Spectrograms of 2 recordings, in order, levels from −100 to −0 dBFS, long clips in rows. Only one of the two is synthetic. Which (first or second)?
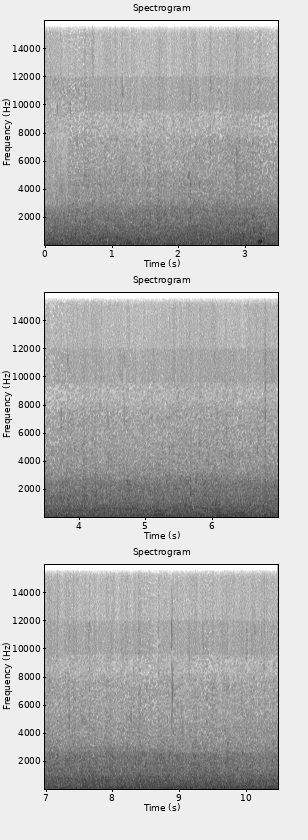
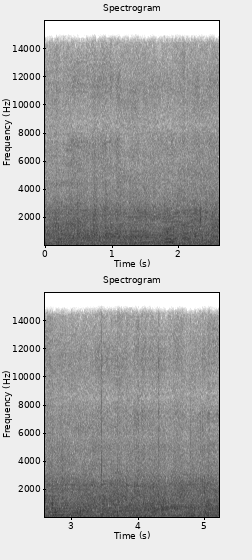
second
